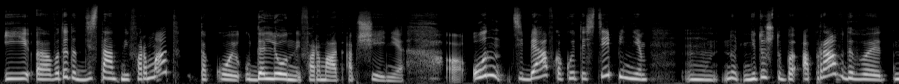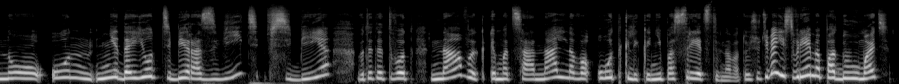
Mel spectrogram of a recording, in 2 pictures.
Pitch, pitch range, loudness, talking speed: 260 Hz, 235-295 Hz, -19 LUFS, 135 wpm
